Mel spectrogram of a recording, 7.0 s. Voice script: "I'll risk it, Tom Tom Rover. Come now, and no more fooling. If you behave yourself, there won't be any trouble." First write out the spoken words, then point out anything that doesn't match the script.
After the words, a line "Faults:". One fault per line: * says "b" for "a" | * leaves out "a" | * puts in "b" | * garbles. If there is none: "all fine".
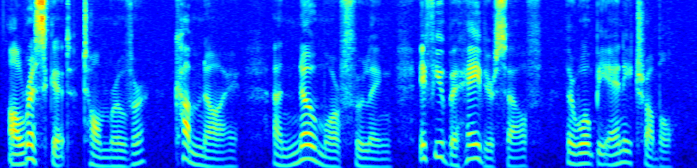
"I'll risk it, Tom Rover. Come now, and no more fooling. If you behave yourself, there won't be any trouble."
Faults:
* leaves out "Tom"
